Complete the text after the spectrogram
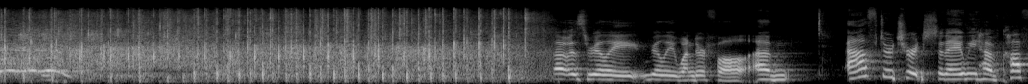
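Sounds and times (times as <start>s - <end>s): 
applause: 0.0s - 5.5s
speech: 5.7s - 10.2s.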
